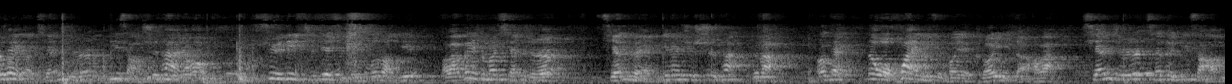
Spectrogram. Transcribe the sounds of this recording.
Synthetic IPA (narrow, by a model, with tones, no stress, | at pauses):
kʰe˥˩ɪɡ̪ə˨˩t͡ɕʰjɛ˧˥nʈ͡ʂʰɻ̩˧˥t̪i˥sɑ˨˩ʊʂɻ̩˥˧t̪ʰa˥˩ɪɻa˧˥nxo˥˩ʊt͡ɕʰy˥˧li˥˩ʈ͡ʂɻ̩˧˥t͡ɕjɛ˥t͡ɕʰi˨˩ʊ˥˩sɔ˧˥t̪ɑ˨˩ʊt̪i˥xa˧˥ba˧we˥˩ɪʂə˧˥nmə˧t͡ɕʰjɛ˧˥nʈ͡ʂʰɻ̩˧˥ | t͡ɕʰjɛ˧˥nt̪ʰwe˧˩˦ɪi˥ka˥t͡ɕʰy˥˧ʂɻ̩˥˧t̪ʰa˥˩ɪt̪we˥˩ɪbɐ˩o˧˥ʊkʰe˥˩ɪna˥˩wɔ˨˩xwa˥˧n˧li˥˧ʂu˥˩fwɔ˧˥jɛ˨˩kʰɤ˧˥i˨˩d̪ə̰˦xa̰˧˥ɪba˧ | t͡ɕʰjɛ˧˥nʈ͡ʂʰɻ̩˧˥t͡ɕʰjɛ˧˥nt̪ʰwe˨˩ɪpi˥sɑ˨˩˦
